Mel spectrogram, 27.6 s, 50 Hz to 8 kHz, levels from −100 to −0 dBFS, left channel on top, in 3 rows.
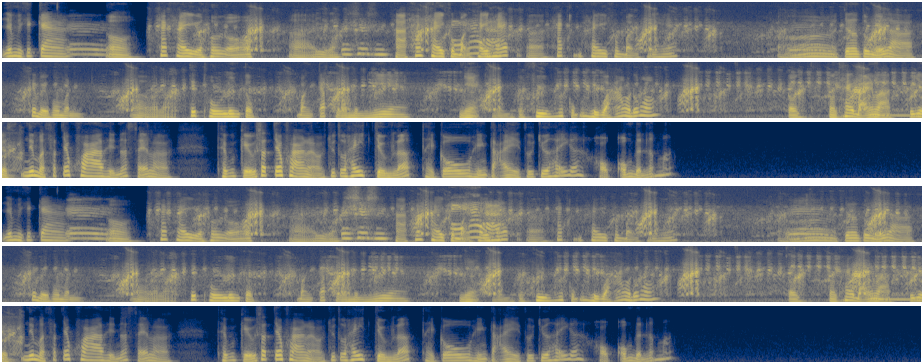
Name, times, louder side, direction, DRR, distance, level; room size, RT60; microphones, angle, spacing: voice 1, 0.0-0.7 1.0-2.5 2.9-3.4 3.9-6.8 7.8-9.1 9.5-10.0 10.5-11.8 12.2-13.3 13.8-15.8 17.1-20.1 20.6-25.1, left 4 dB, 65° left, 0.6 m, -24 dB
voice 2, 0.6-1.2 3.4-3.9 4.4-5.1 7.8-8.4 17.9-18.5, right 3 dB, 70° right, 1.5 m, -28 dB
sound 1, 1.5-18.6, right 1 dB, 10° right, 1.9 m, -30 dB
head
